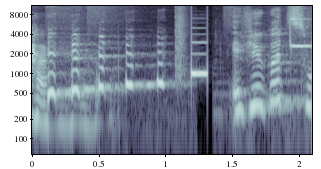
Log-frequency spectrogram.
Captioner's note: laughs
